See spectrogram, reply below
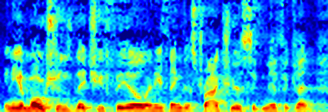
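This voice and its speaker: A man with a West Texas accent teaching the Bible in an expository style, measured and emphatic. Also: high voice, flat delivery, dark tone.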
